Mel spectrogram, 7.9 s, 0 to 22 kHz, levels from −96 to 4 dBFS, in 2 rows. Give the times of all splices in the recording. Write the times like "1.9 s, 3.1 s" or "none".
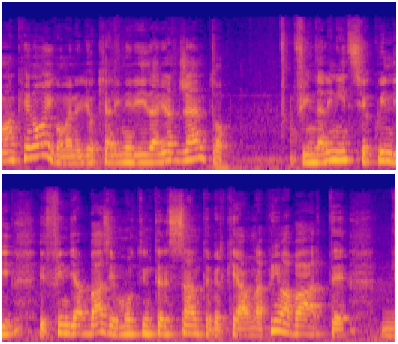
none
